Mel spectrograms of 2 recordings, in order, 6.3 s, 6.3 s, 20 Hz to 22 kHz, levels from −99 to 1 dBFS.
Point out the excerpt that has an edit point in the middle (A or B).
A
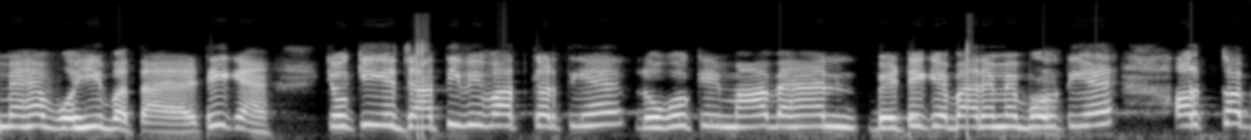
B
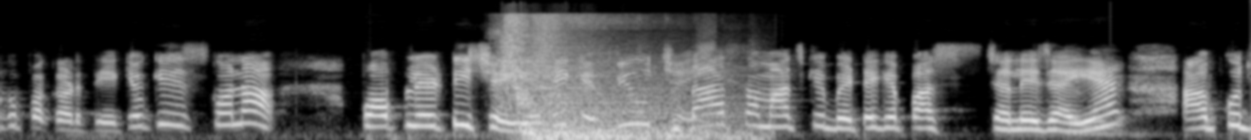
B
